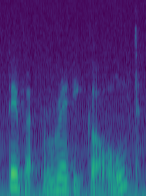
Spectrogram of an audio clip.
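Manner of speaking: plain reading voice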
